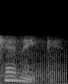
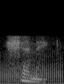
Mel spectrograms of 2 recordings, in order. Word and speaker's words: Chenique: C-H-E-N-I-Q-U-E, how do you pronounce that name? Chenik, like unique, Chenik.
